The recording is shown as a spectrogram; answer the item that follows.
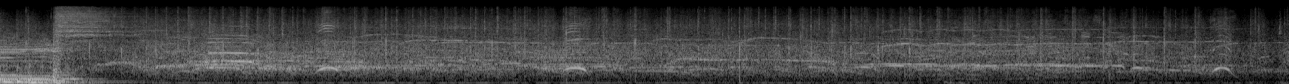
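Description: A live blues-rock band ends its closing number on a final chord about a second in, followed by the audience applauding and cheering, with whistles rising and falling through the applause.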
